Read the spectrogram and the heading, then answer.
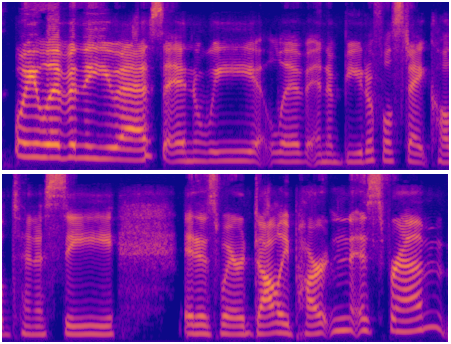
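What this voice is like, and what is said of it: Southern US accent. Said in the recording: “here in the South, which you can probably tell by my accent”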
